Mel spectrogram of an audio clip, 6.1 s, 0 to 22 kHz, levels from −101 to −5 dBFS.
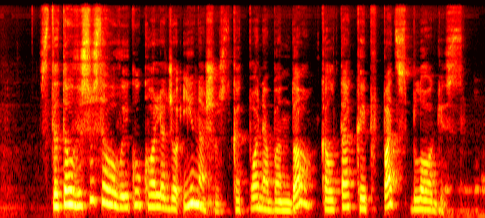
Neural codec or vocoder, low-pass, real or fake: none; 19.8 kHz; real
